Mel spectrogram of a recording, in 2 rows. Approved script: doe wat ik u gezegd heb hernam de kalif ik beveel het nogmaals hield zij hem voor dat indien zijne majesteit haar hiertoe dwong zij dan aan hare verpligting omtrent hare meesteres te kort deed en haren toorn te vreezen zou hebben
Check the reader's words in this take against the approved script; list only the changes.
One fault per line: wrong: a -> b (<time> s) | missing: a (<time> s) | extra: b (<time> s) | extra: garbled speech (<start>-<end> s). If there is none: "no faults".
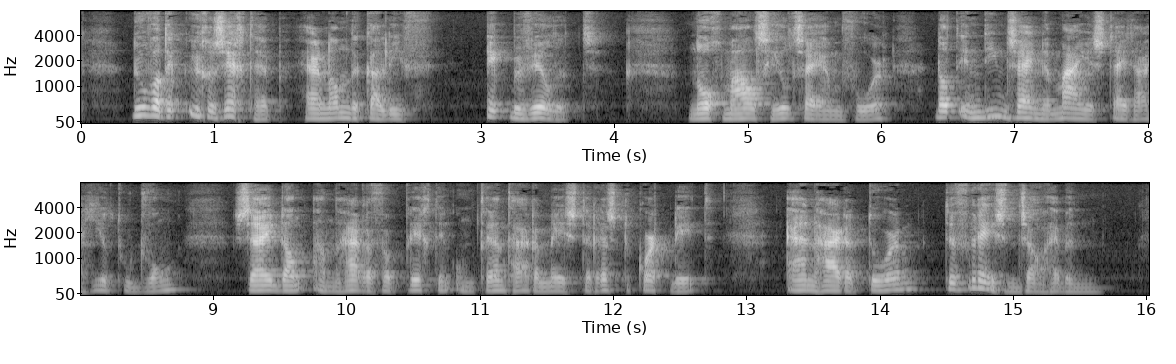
no faults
